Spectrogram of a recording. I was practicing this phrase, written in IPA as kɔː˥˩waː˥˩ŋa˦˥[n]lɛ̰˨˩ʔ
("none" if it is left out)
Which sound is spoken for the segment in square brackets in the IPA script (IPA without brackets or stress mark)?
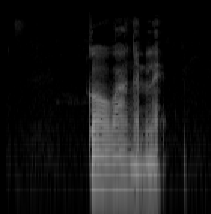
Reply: n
